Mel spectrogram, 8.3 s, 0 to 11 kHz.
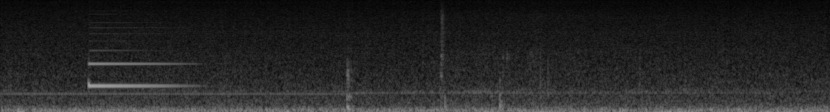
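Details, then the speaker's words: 2014 6.7 Cummins after installing CAT 1R-0750 fuel filter with new housing: key-on chime then steady electric hum for several seconds as the lift pump primes normally. "So anyways, let's go prime it and fire it up and see what happens. Can hear it priming."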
